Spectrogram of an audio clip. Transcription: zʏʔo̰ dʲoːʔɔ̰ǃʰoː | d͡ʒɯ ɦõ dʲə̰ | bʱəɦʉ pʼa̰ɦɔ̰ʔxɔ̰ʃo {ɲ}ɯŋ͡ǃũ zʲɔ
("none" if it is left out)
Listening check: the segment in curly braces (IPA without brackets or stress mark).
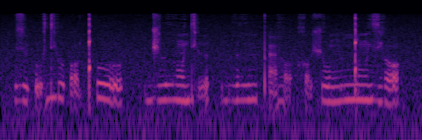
ŋ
